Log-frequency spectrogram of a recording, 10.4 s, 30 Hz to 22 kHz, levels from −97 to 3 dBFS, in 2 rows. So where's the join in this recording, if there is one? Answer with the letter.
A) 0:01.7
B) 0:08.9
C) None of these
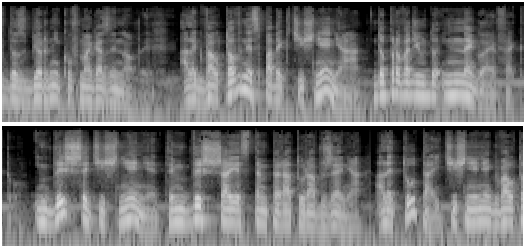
C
